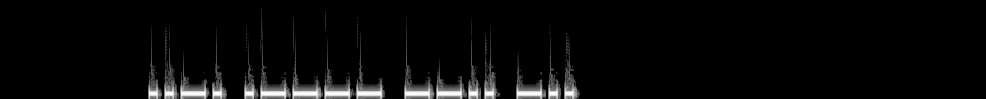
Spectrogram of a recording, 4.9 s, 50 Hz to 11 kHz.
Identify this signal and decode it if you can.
Morse code, heard as a keyed tone, about 30 wpm, 700 Hz. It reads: F1ZD
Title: DXCC-100 Call Signs - 4 Characters - Repeated 2x - 30wpm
